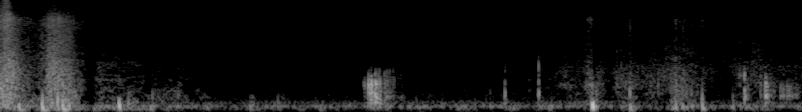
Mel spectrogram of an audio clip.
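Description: Low gurgling rumbles and squeaks over a quiet background; ordinary stomach rumbling, linked to hunger.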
